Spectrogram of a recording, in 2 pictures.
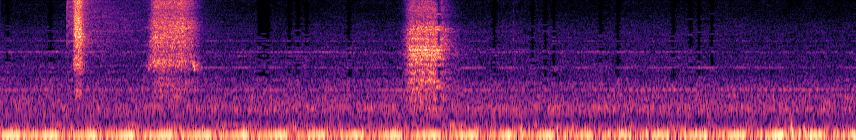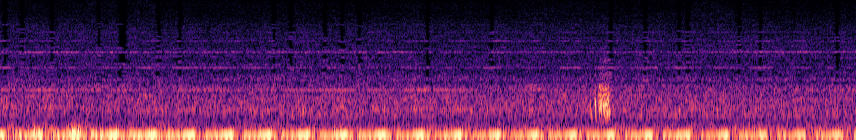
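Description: A diesel locomotive engine rumbles low and steadily as a train rolls past.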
